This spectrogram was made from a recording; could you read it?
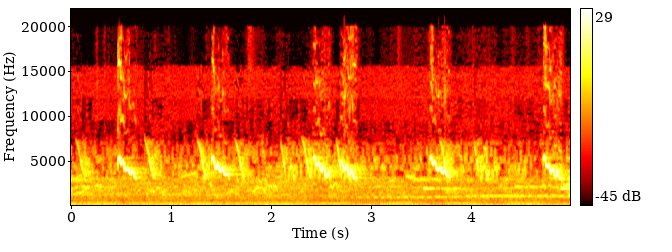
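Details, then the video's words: Thin, bright downslurred chirps from a Lombok kecial kuning white-eye, in short clusters at irregular intervals, with a forest hiss and a faint hum underneath. "Kecial Kuning Ciak Ciak Dan Suara Hutan"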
